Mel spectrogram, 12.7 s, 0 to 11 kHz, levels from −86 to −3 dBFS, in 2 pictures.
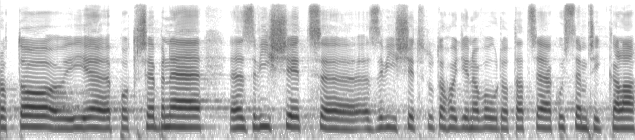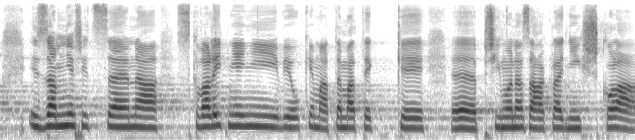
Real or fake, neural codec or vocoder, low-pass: real; none; 9.9 kHz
